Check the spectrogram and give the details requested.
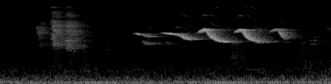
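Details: Song of a captive-training tico-tico, or Rufous-collared sparrow: a brief buzzy burst, then thin whistles leading into three or four strong falling slurred notes in quick succession over faint background hum.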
